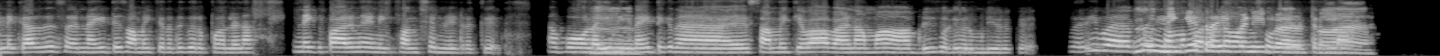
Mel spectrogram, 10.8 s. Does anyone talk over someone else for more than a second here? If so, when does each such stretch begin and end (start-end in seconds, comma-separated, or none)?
8.5-10.1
